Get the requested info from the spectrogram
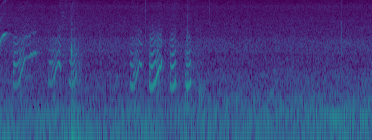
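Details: A guinea pig gives short, sharp squeaks, each a quick sweeping chirp, in two small clusters within the first few seconds, then quiet room background.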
